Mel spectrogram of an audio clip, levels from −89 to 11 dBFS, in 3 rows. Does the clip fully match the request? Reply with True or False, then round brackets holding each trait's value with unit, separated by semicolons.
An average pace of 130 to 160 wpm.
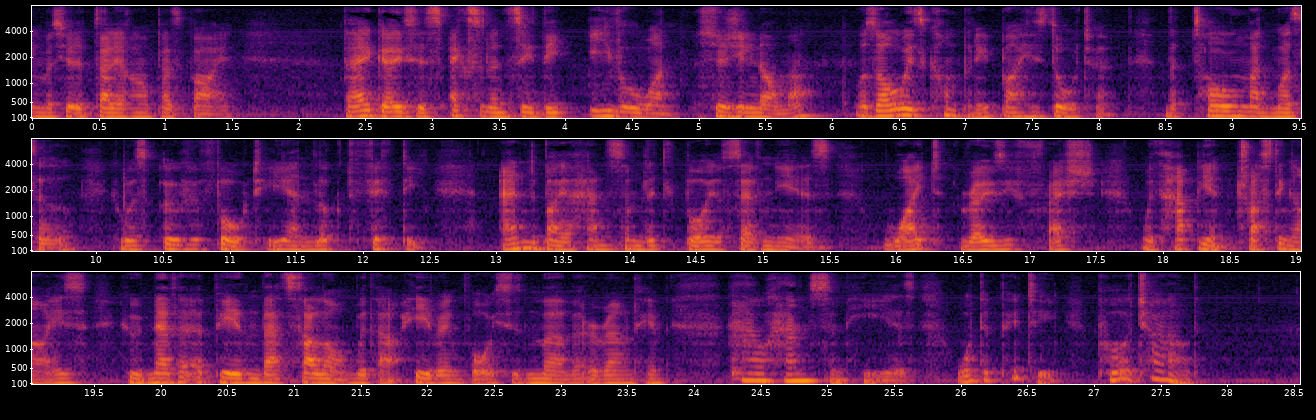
True (140 wpm)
